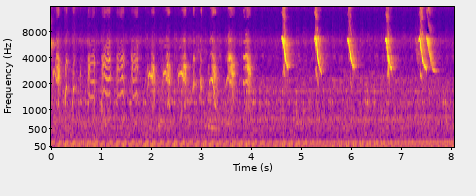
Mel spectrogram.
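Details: Long-tailed shrike used to trigger silent shrikes: a rapid, grating chatter of harsh notes, then five loud, sharp, descending whistles spaced under a second apart, over a low steady hum.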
